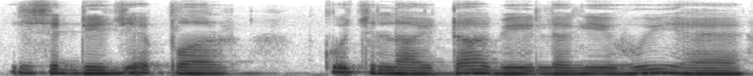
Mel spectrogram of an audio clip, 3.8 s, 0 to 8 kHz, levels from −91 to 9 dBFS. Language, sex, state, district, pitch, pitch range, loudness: Hindi, male, Uttar Pradesh, Saharanpur, 115 Hz, 115-135 Hz, -13 LUFS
